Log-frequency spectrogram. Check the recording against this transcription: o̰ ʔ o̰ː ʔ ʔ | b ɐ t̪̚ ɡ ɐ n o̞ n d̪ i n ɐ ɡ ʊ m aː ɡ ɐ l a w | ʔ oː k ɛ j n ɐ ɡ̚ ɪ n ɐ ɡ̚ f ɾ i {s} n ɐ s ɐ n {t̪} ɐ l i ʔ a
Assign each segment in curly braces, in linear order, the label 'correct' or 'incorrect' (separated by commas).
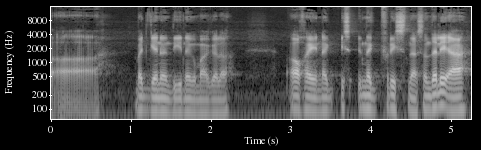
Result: correct, incorrect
